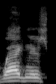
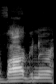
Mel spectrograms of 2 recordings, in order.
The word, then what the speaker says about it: Wagner: individual cases and about Wagner's recruitment of foreign Nationals absolutely crazy that Wagner or Vagner however you want to pronounce it would go to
